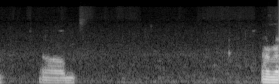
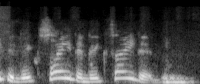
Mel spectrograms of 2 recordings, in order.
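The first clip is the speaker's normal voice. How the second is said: higher, playful excited chant; mimicked child's excitement; 6 semitones higher, slower than usual. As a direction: echo an excited little kid, word repeated.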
